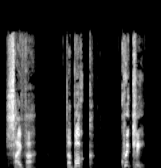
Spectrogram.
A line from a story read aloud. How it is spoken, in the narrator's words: he cried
